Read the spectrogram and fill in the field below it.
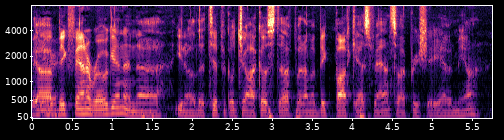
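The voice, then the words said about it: Smooth radio-style voice. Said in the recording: “You got a great radio voice.”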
